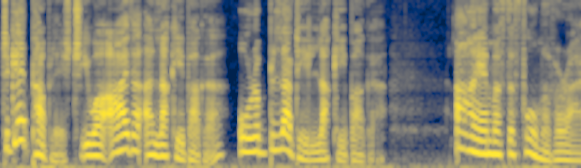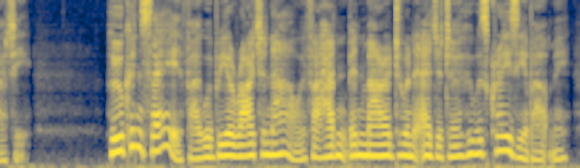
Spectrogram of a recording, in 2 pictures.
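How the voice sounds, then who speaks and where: A woman's voice: low-pitched, sing-song, brisk, dry recording. A woman, playing a neurotic, desperate novelist who speaks confessionally and often drops into a whisper. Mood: wry. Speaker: writer confiding in her ghostwriter. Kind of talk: audio drama acting. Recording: dry studio voice with faint music.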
